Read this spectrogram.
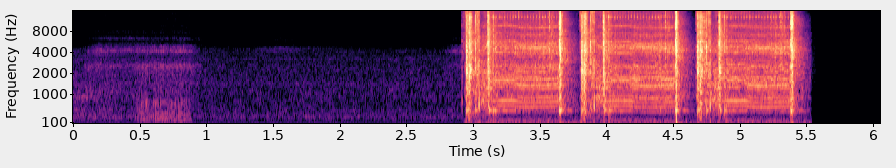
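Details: Pug dog snoring very loudly while sleeping: harsh, rattling snores in a few long bursts, noisy breathing of a flat-faced dog.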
